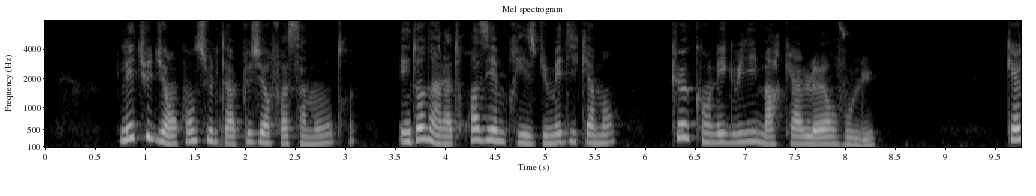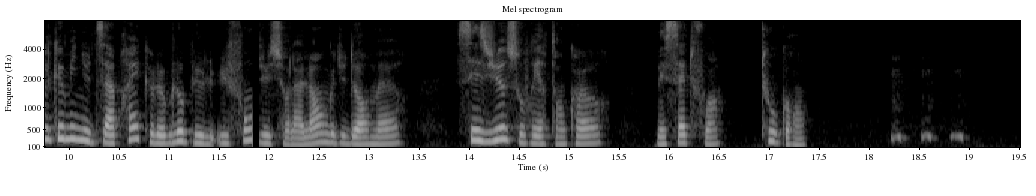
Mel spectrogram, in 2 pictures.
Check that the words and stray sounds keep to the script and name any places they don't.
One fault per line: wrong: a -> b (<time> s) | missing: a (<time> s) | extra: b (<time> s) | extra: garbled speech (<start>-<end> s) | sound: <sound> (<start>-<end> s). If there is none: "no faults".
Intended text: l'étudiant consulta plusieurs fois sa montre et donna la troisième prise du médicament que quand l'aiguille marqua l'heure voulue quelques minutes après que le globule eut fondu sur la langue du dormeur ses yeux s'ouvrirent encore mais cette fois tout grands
sound: dropout (11.8-11.9 s)
sound: laugh (18.2-19.0 s)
